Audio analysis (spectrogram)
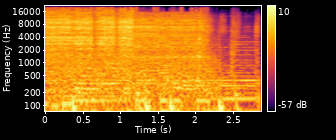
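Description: Gold lacquer spray paint hissing steadily from an aerosol can onto a 3D-pen lion figure set on cardboard, one long continuous loud spray that tapers off near the end, close by with no voices.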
